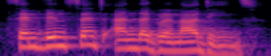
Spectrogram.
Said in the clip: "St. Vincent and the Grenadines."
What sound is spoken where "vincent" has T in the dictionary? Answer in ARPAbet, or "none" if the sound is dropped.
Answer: T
